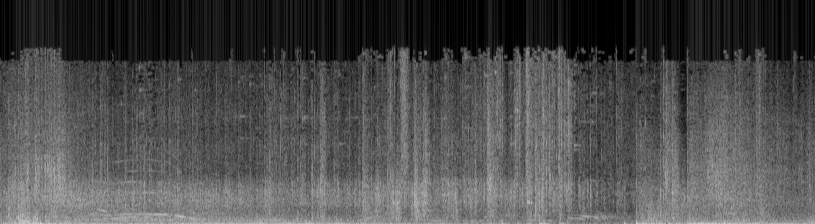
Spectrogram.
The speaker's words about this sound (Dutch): Maar dan. Het scheurende geluid van hout.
